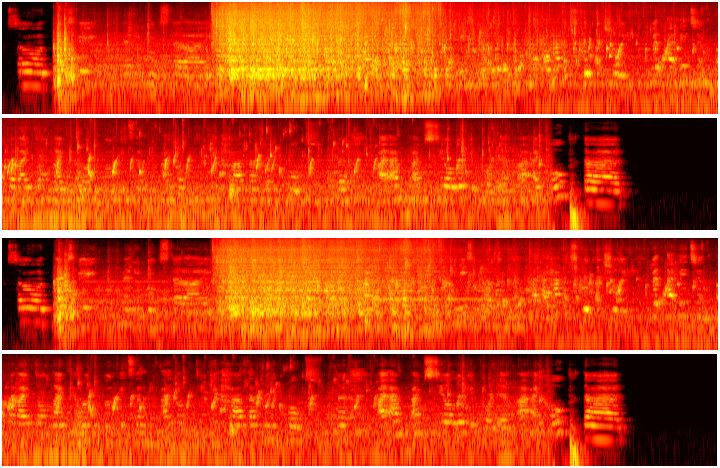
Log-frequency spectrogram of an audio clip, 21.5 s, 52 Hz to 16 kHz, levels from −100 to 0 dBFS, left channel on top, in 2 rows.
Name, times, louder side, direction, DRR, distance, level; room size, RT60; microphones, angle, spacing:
voice 1, 0.1-4.1 4.5-6.0 6.4-20.0, equal, 10° right, -3 dB, 1.0 m, -41 dB
sound 1, 0.8-19.0, left 6 dB, 75° left, 0.6 m, -31 dB
3.8 x 2.4 x 2.3 m, 0.30 s
head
